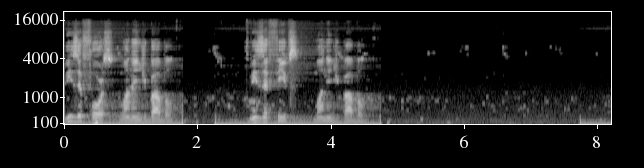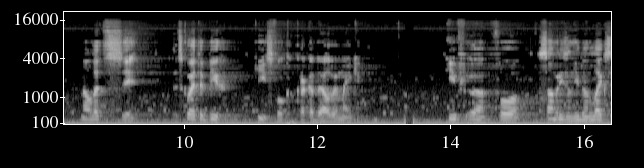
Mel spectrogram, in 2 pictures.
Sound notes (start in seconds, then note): 5.3 bird chirping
